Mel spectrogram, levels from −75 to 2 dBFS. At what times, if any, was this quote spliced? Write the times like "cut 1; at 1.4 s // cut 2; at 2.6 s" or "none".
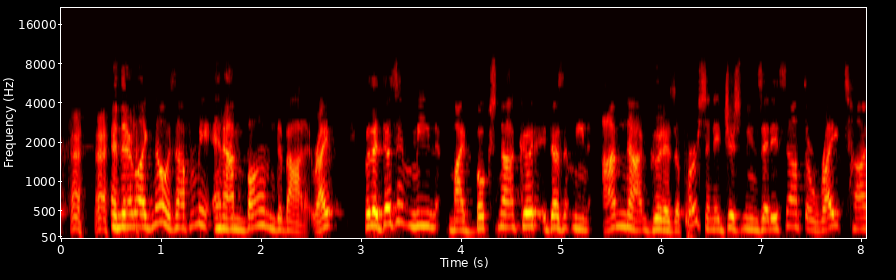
none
